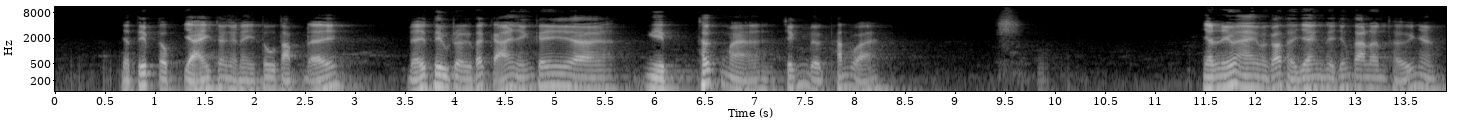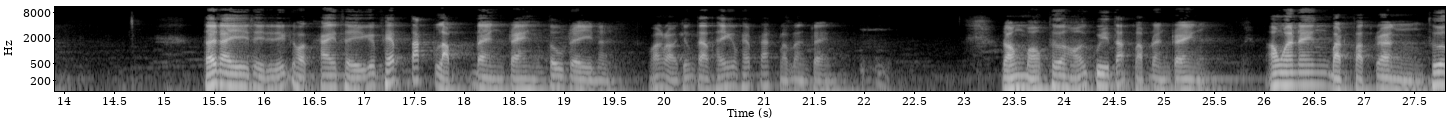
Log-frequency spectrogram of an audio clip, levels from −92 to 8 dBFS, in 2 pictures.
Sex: male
